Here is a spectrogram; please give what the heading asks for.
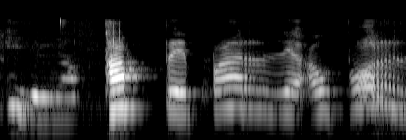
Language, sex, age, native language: Icelandic, male, 10, Polish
